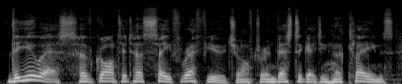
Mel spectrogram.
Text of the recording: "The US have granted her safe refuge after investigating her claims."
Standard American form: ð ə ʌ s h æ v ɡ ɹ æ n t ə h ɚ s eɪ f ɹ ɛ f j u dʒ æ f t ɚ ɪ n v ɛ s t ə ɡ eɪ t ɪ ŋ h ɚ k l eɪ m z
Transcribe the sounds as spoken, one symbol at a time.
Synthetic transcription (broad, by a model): ð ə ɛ s h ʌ v ɡ ɹ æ n t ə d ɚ s eɪ f ɹ ɛ f j u dʒ æ f t ɚ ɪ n v ɛ s t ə ɡ eɪ t ɪ ŋ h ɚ k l eɪ m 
